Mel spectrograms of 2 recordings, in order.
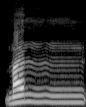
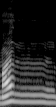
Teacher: নুন সাকিনের আওয়াজকে নাকে তুলে একার পরিমাণ গুন্না করে পড়তে হবে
